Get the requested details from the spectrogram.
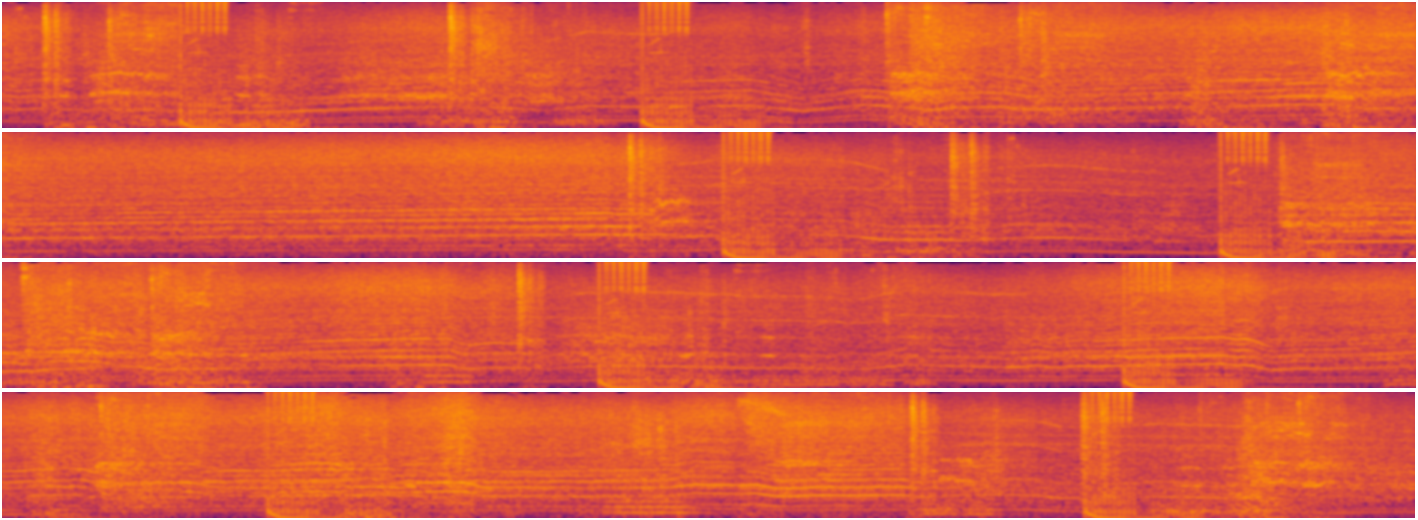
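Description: A racing car engine revs hard, climbing in pitch through each gear and dropping at every shift.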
